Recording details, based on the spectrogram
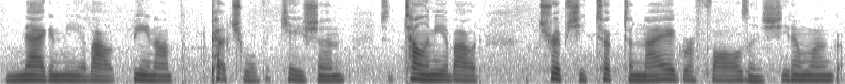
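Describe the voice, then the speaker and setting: A woman's voice: sits low, level tone, moderate pace, a little hiss or hum, lightly acted. A woman playing a wry, weary wife. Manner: dry, sarcastic, often whispering. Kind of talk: audio drama acting.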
